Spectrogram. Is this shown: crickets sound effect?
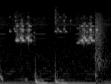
yes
